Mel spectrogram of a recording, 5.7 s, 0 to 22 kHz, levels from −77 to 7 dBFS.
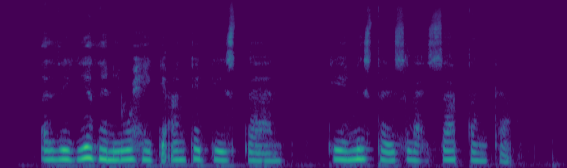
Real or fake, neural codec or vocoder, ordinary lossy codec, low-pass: fake; vocoder, 44.1 kHz, 128 mel bands, Pupu-Vocoder; none; none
